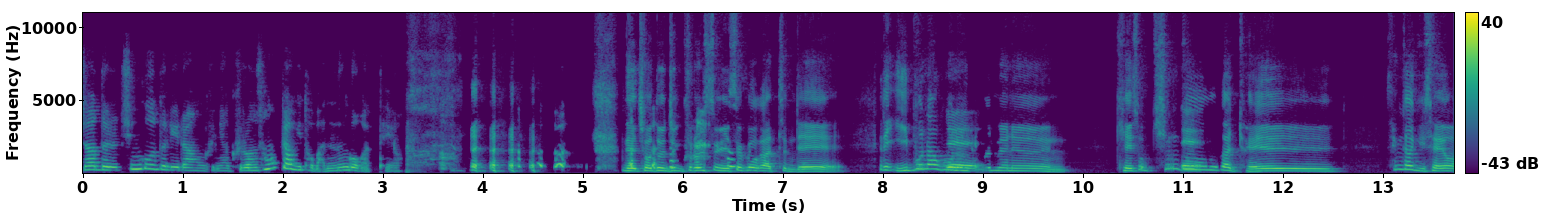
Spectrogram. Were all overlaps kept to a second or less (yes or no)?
yes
